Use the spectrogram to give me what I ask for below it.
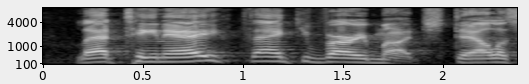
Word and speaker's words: Latine: I guess that's how you pronounce it, like latrine. Latine.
